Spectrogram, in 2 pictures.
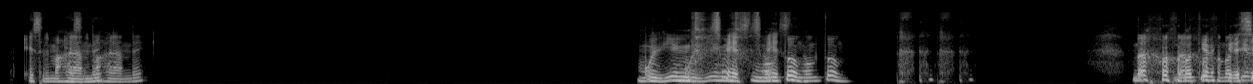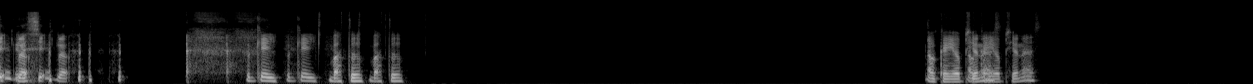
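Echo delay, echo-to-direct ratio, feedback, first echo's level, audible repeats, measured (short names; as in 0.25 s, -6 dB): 0.401 s, -4.5 dB, no steady repeat, -4.5 dB, 1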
